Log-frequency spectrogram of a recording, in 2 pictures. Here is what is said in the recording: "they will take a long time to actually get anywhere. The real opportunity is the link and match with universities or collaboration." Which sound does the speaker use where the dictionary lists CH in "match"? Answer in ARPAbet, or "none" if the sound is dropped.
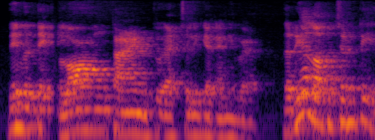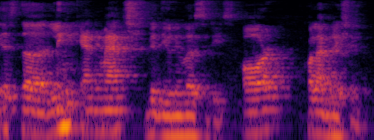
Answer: CH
